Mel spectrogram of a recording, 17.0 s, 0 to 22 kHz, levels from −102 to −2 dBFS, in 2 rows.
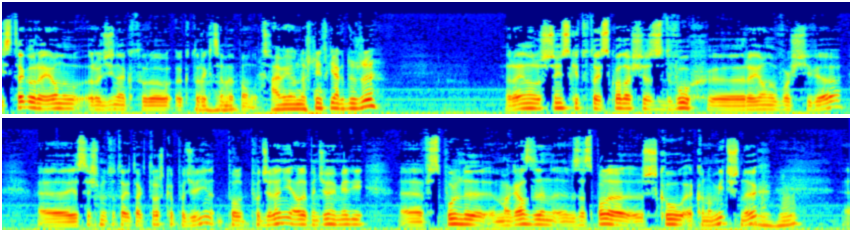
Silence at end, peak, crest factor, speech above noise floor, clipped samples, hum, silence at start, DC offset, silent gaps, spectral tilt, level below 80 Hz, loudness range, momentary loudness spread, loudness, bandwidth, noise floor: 0 s; -4 dBFS; 20 dB; 25 dB; under 0.1%; none; 0 s; under 0.1%; none; -4.5 dB/octave; -50 dBFS; 4 LU; 9 LU; -24 LUFS; 15.5 kHz; -48 dBFS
